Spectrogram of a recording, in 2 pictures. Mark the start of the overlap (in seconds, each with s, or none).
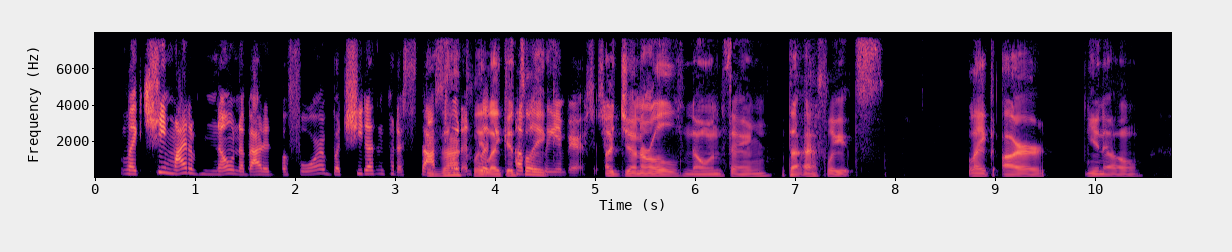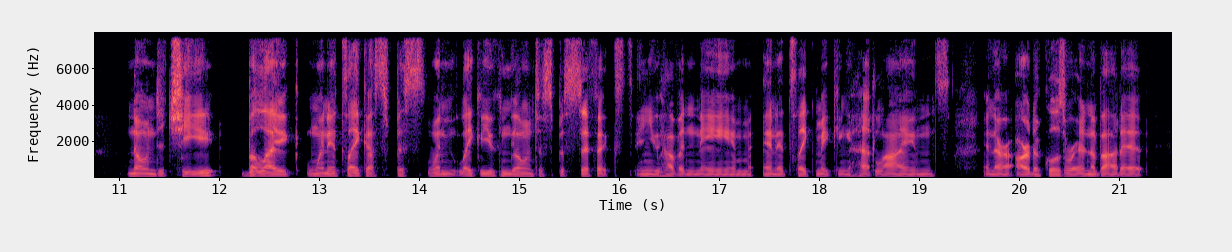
3.3 s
